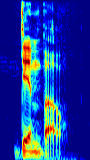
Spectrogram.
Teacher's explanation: Pronounce dembow as dembow. Stress the second syllable. Bow, which sounds like bow, or the English word dough.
